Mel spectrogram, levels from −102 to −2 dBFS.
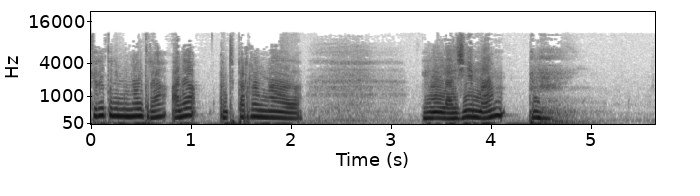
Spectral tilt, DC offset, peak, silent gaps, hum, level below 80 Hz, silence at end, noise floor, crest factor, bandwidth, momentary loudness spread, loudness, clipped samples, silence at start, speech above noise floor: -6.5 dB/octave; under 0.1%; -6 dBFS; none; none; -34 dBFS; 0.85 s; -50 dBFS; 10 dB; 11.5 kHz; 12 LU; -17 LUFS; under 0.1%; 0 s; 35 dB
